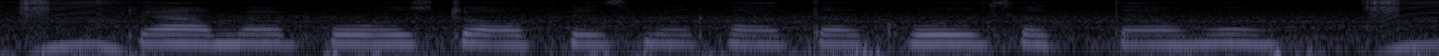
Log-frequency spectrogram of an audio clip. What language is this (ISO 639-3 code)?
hin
